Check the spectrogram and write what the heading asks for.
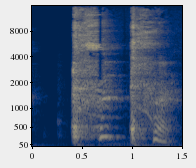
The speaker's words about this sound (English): There have to be podcasts out there, other podcasts who listen to us and say, why the fuck's this guy always coughing on air? Like how unprofessional, you know what I mean?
